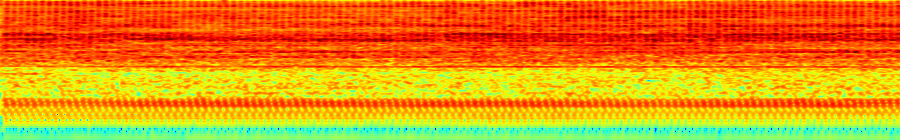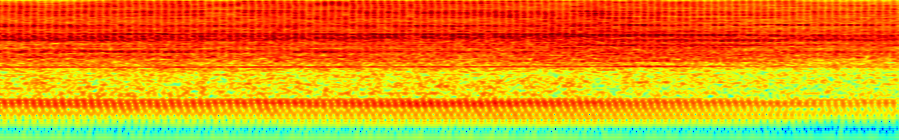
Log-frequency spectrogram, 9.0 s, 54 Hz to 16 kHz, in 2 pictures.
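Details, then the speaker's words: 2000 W suitcase-style generator with Yamaha MZ80 engine after carburetor cleaning and tune-up, started on choke with spark arrestor removed to blow out carbon: runs smooth and even at steady speed, no hunting or surging; normal running. "I'll fire it up and blow whatever carbon's in there before I put it back on. So go ahead and start the engine on, choke it. It's a good sign, fires right"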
